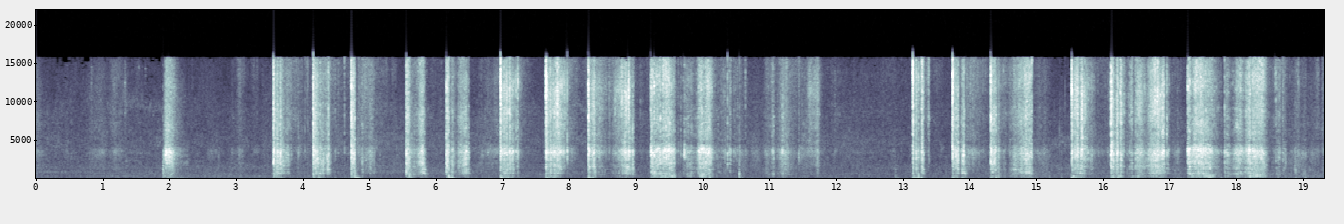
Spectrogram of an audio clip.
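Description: Snow shovel digging into and scooping deep snow: quick, irregular runs of short strokes, with a pause of about two seconds a little past the middle.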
